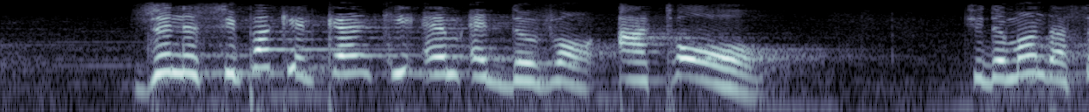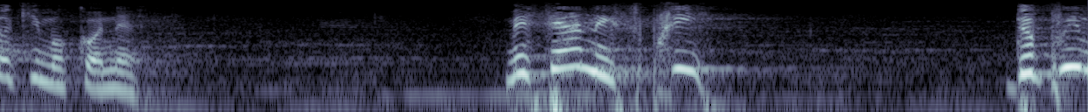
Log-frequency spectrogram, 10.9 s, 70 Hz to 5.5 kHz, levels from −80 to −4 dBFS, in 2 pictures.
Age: 50-69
